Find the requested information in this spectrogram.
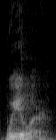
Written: Wheeler

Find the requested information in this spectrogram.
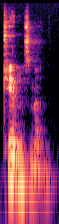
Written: Kinsman

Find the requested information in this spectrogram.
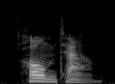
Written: Hometown

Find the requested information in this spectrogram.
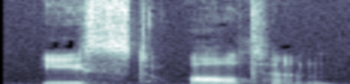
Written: East Alton

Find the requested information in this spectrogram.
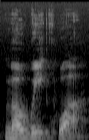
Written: Moweaqua

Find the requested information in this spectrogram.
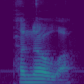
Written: Panola

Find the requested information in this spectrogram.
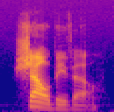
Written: Shelbyville

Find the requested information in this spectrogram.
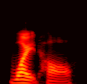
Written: White Hall

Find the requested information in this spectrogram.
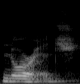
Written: Norridge

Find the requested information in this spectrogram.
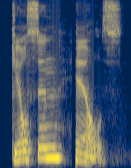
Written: Gilson Hills

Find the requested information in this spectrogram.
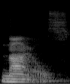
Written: Niles

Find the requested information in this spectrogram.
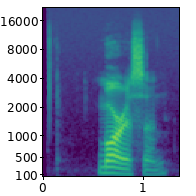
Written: morrison

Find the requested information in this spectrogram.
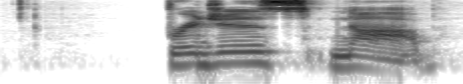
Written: Bridges Knob

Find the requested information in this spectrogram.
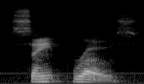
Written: St. Rose

